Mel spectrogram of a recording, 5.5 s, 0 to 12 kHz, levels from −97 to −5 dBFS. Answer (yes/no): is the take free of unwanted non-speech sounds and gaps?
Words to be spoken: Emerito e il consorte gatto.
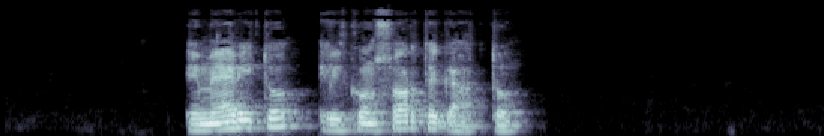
yes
